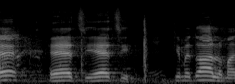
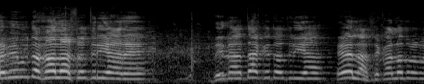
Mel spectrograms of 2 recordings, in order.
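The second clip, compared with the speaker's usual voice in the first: mock scold; 9 semitones higher, 7 dB louder than usual. Real, not acted. Host scolding a weak three.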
